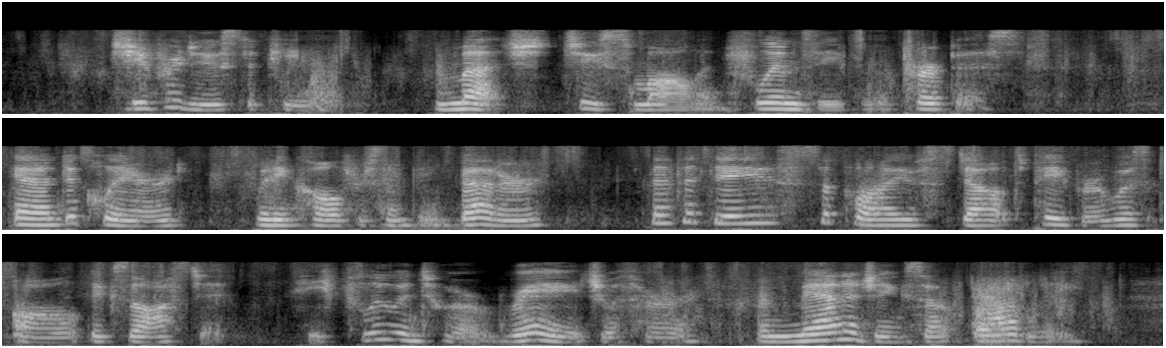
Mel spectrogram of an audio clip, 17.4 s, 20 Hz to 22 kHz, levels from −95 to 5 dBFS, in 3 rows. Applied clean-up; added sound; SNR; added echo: neural separator model SepFormer DNS4.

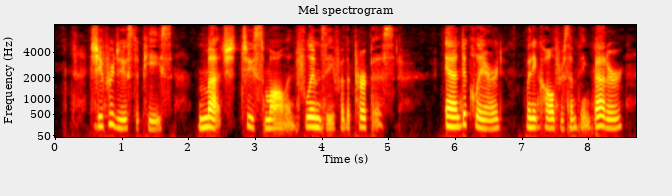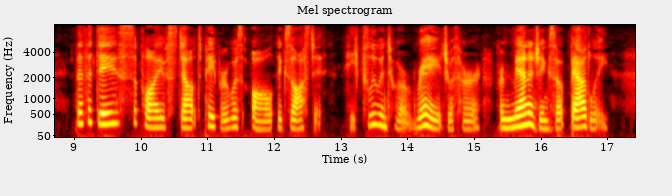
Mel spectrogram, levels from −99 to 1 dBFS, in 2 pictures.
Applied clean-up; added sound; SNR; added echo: none; none; none; none.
